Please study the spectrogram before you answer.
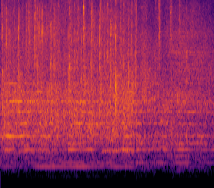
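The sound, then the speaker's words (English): Applause from residents on balconies in Italy, a dense, even patter of many hands clapping at a low, steady level, with faint sustained tones running beneath it. “In Italy, a lot of the applauding residents on their balconies are standing next to posters painted with Italian flags or giant rainbows.”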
